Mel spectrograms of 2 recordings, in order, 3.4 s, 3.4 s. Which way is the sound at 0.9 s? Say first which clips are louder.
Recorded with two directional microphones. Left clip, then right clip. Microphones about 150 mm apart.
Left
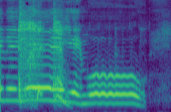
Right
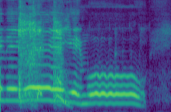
Left 2 dB; 10° left (ahead or behind).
